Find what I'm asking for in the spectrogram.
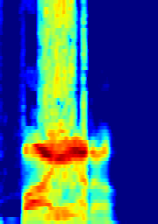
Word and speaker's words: Vienna: Cairo, C-A-I-R-O, and we already... We always talk about that one. It's pronounced Cairo. Vienna is pronounced Vienna.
